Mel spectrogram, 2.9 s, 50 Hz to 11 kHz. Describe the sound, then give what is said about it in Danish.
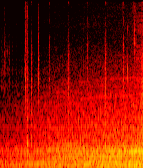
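A steady low engine hum fills a car interior as a car with a new 2.5-litre engine and 6-speed automatic gearbox drives out onto the motorway, gradually growing louder as it picks up speed, with a few faint clicks and rattles over the drone. “Og på vej ud på motorvejen”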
